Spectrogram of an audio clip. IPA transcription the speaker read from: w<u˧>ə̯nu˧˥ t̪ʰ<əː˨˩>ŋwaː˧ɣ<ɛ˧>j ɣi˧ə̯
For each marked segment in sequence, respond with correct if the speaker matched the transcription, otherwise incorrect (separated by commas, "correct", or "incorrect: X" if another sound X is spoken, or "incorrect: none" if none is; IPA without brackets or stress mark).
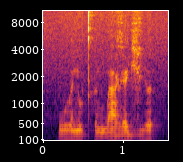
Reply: correct, incorrect: ə˨˩, correct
